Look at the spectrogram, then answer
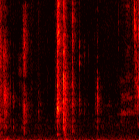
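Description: Soft, quiet keystrokes on a computer keyboard tap out an irregular string of clicks over a faint background hiss, with no speech.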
